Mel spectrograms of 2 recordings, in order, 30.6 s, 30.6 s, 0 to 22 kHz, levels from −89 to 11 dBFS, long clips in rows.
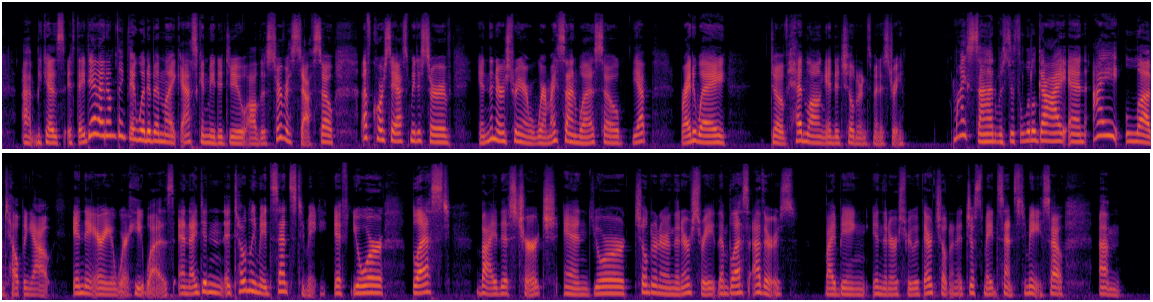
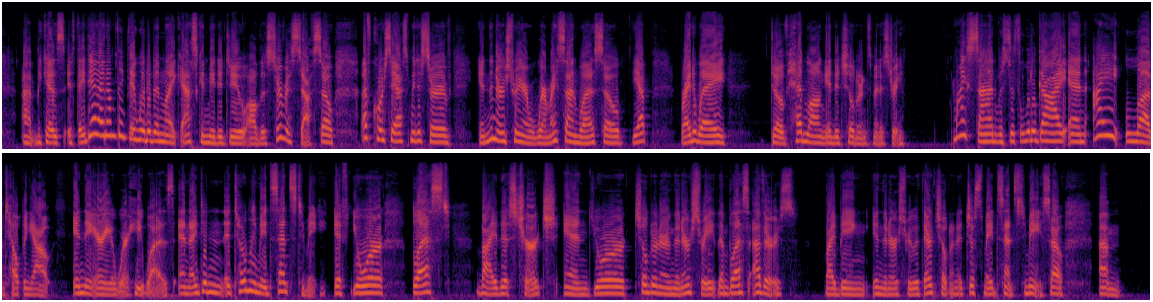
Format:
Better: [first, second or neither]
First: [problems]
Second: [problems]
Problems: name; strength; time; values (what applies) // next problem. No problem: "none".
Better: first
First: none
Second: distortion; slight; 10 dB below the speech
